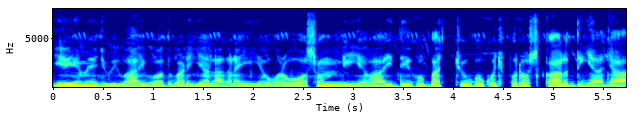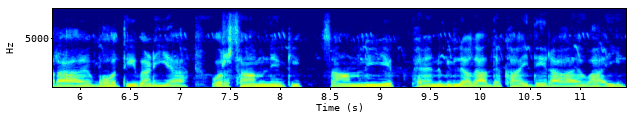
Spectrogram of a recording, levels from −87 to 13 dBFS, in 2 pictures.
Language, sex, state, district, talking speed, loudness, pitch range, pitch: Hindi, male, Chhattisgarh, Kabirdham, 205 wpm, -29 LUFS, 130-150 Hz, 135 Hz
